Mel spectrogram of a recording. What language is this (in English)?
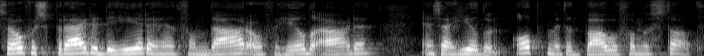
Dutch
